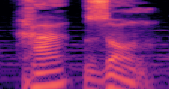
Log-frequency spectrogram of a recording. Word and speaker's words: chazon: A palavra é chazon, se pronuncia razon.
